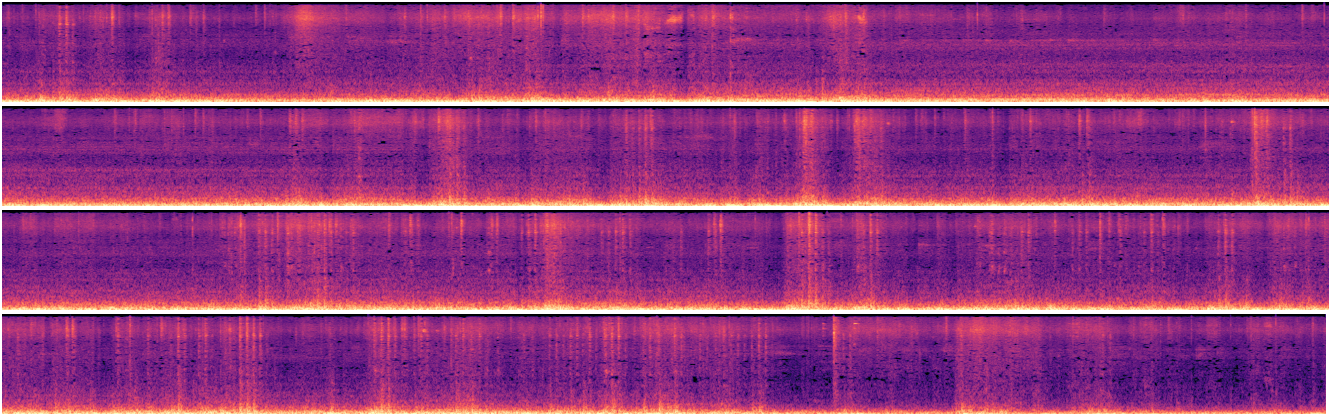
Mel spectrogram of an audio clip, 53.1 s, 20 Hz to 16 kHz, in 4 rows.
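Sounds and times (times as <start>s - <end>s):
engine and road rumble: 0.0s - 53.0s
short knocks and rattles: 28.4s - 51.4s.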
